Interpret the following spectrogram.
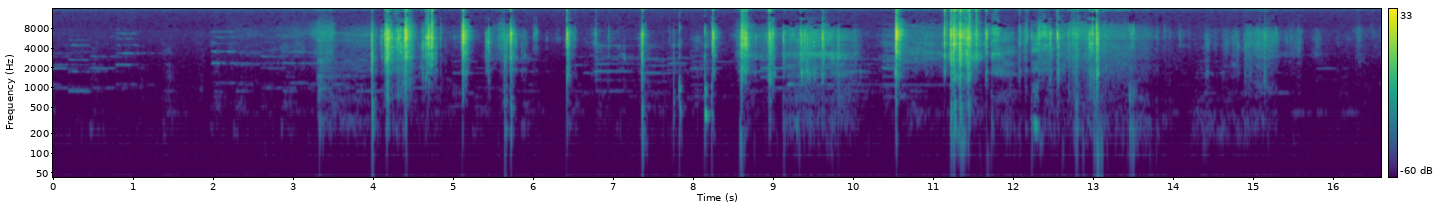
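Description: Small plastic-and-metal toy trains being handled. Irregular clicks, clacks and short scuffs start about three seconds in and carry on until near the end, after a near-silent start with faint music.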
